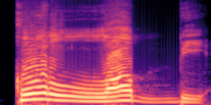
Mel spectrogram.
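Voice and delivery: slow, "Kul robbi" with the l melting into r; recited example. Shown as a demonstration. Teacher recites the example slowly for the class. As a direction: draw it out evenly. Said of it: "lam sukun berarti apa".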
